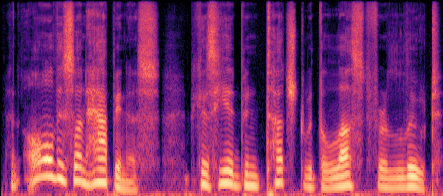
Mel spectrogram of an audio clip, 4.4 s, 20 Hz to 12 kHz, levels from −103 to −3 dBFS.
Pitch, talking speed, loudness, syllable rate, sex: 150 Hz, 190 wpm, -16 LUFS, 4.9 syllables/s, male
